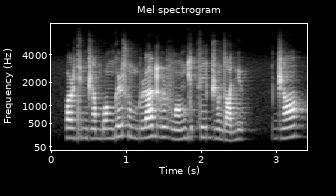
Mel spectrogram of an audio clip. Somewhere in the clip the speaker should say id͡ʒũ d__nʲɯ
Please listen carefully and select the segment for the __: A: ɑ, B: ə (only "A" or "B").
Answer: A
